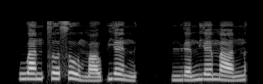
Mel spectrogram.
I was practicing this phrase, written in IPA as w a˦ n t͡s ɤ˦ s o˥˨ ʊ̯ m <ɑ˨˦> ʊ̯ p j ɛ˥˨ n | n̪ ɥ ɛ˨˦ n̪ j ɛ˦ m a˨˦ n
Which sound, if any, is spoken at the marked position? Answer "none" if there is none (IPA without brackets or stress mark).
ɑ˨˦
